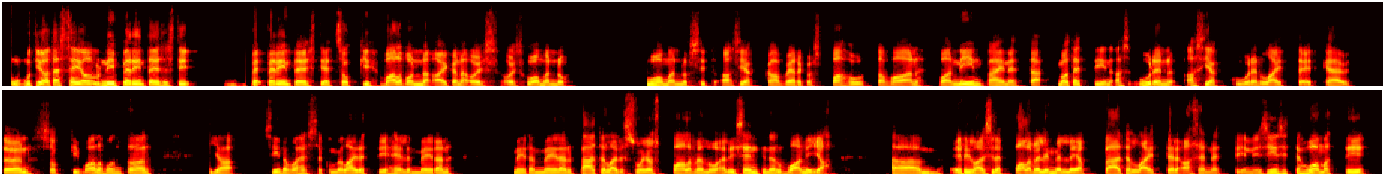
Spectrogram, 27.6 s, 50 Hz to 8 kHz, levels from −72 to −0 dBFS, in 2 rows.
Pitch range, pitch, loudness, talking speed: 120-160 Hz, 135 Hz, -23 LUFS, 120 wpm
